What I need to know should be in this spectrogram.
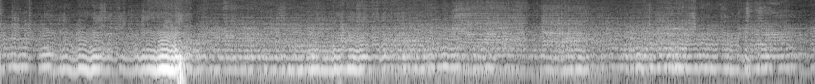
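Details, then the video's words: Farmed stingless bees hum in a dense, wavering buzz; one loud close pass with a sharp knock early on, then a steady even drone to the end. "Stingless Bee Farming Sound Nature - Relaxing Music With Nature Sounds of Stingless Bee and Buzz"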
